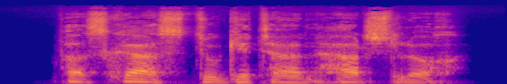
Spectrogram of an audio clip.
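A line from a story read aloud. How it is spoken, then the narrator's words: Groaning, just regained consciousness. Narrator (Russian): простонал немец, придя в сознание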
